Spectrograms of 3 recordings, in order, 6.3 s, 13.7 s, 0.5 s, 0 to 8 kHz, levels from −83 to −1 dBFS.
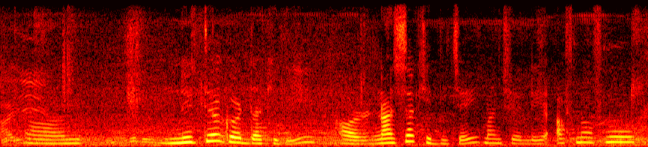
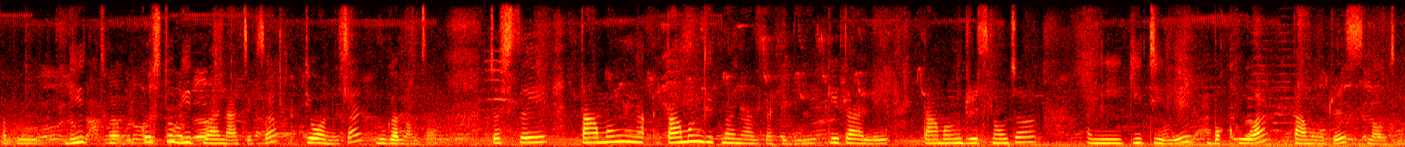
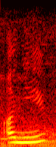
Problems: constant background noise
